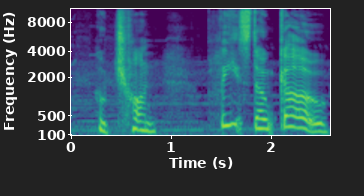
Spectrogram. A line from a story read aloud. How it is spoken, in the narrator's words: she said, her voice trembling with anxiety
